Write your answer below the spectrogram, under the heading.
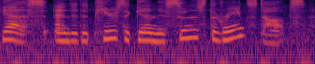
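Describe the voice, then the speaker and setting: An actress voicing a gentle young girl goddess who speaks softly and thoughtfully, full of analogies, in a game scene. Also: sits high, moderate pace, heavy background noise, close to an everyday voice. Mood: calm. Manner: soft, thoughtful, fond of analogies. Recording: game audio with music.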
